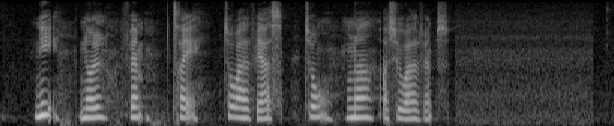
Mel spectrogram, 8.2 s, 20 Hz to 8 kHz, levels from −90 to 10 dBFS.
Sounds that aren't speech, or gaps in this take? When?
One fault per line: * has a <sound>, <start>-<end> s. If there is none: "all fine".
all fine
